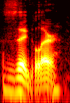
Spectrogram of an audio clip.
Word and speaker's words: Ziegler: At the Casey's, the clerk did tell me that the correct pronunciation is in fact Ziegler.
